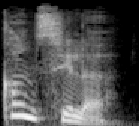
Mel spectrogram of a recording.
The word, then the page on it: consular: British English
